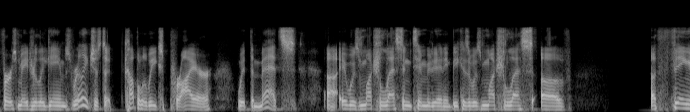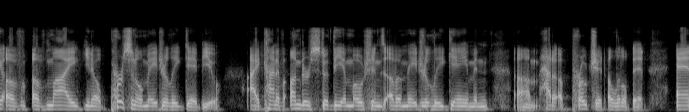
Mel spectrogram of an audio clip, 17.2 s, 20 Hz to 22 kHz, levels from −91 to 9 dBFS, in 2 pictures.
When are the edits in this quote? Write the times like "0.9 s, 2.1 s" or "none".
8.7 s

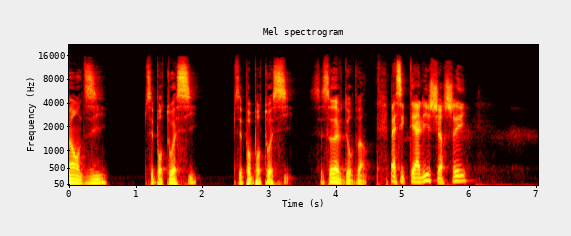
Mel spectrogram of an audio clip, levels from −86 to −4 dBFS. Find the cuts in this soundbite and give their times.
none

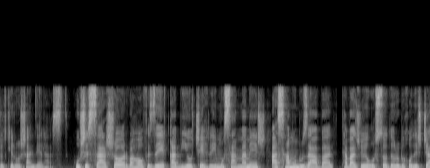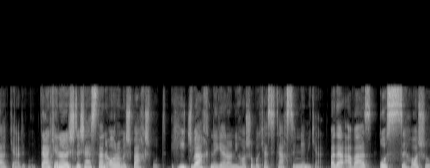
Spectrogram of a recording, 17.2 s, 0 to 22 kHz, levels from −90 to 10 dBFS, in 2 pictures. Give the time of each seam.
none

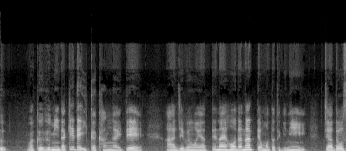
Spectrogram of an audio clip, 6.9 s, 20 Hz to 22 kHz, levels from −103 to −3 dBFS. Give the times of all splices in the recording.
none

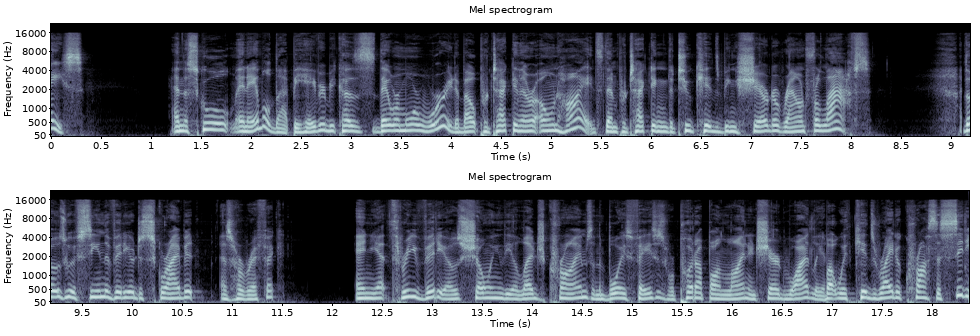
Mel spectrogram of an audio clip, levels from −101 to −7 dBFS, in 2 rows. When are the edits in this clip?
1.2 s, 9.1 s, 16.9 s

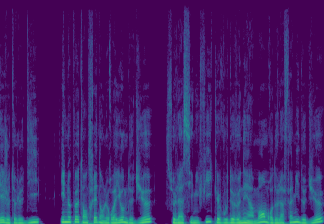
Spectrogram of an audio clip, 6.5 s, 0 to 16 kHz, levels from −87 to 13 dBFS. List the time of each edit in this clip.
1.1 s, 3.2 s

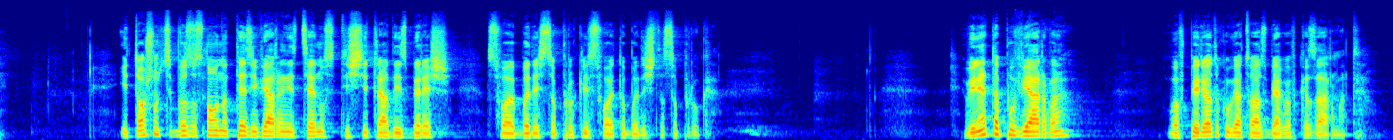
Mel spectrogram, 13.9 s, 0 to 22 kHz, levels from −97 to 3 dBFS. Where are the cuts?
9.5 s

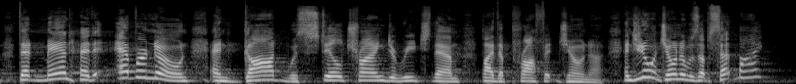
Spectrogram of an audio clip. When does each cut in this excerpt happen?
none

